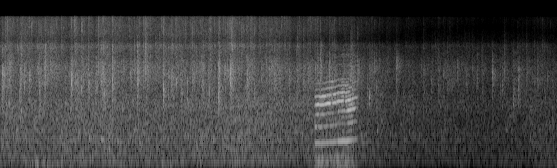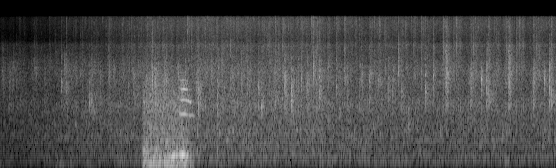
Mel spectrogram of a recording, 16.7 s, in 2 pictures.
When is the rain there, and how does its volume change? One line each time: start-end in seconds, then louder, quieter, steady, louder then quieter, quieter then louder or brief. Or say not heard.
0.0-16.6 quieter then louder.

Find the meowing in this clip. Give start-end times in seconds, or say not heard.
4.7-5.4, 10.4-11.3.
